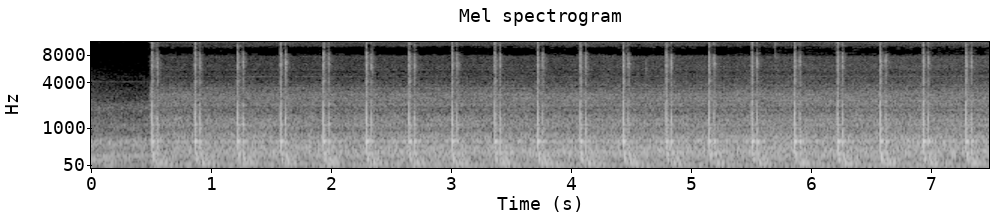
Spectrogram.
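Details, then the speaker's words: Vevor 8 kW diesel heater in a camper van, restarted after replumbing, lit on a cold day: steady soft fuel-pump ticking about three a second under low blower and combustion hush; running normally, blower and combustion louder than the pump. "It's a little bit noisier than I would like. I don't hear the fuel pump quite as much. I more hear the blower and the combustion occurring."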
